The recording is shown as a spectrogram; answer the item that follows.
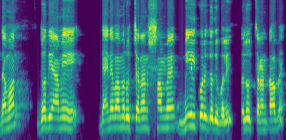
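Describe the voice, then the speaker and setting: A young male Quran teacher leads a recitation drill. He chants verses in long, drawn-out lines, then explains pronunciation in a bright, clear voice. He keeps the lesson moving by asking his student short questions. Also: high voice, steady tone.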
